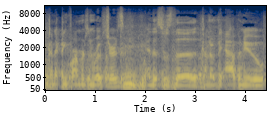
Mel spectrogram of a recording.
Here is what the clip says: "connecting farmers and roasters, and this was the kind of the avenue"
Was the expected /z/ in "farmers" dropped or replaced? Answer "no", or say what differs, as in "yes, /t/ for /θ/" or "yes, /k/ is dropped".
no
